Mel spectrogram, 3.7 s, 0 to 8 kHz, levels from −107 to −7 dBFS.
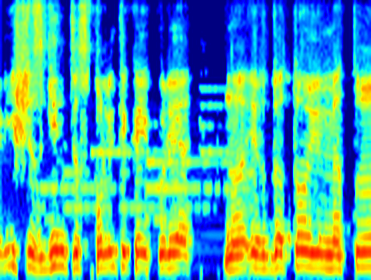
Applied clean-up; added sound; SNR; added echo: classical method spectral subtraction.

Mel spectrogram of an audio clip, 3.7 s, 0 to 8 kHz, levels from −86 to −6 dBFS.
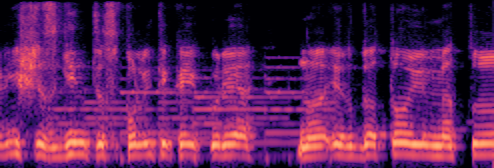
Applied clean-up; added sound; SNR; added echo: none; Electric guitar; 18 dB; none.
